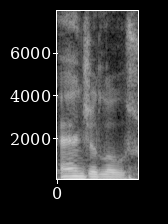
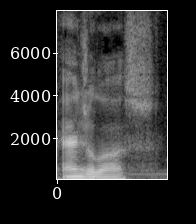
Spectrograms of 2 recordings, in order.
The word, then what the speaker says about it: angelos: Alright, so this is in the Greek, and it's pronounced angelos or angelos, but it means a messenger, envoy, one who is sent, an angel, a messenger from Yahweh.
